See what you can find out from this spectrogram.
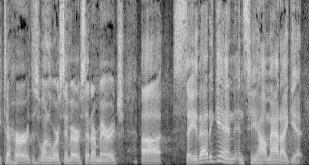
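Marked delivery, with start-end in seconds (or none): none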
